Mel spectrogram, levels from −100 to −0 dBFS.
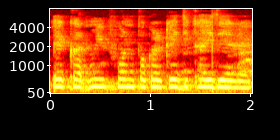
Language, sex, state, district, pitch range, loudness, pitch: Hindi, female, Arunachal Pradesh, Longding, 250-260 Hz, -13 LUFS, 255 Hz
